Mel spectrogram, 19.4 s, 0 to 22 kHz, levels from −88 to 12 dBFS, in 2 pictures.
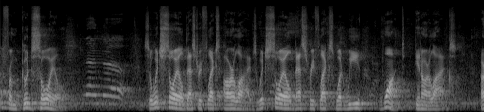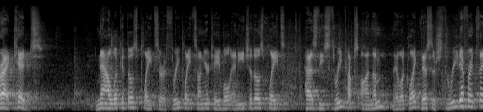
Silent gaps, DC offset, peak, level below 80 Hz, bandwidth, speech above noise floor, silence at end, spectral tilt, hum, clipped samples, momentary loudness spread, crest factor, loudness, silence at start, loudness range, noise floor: none; under 0.1%; -4 dBFS; -84 dBFS; 17.5 kHz; 24 dB; 0 s; -4.5 dB/octave; none; under 0.1%; 15 LU; 26 dB; -29 LUFS; 0 s; 4 LU; -53 dBFS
